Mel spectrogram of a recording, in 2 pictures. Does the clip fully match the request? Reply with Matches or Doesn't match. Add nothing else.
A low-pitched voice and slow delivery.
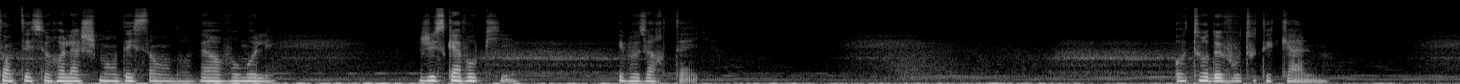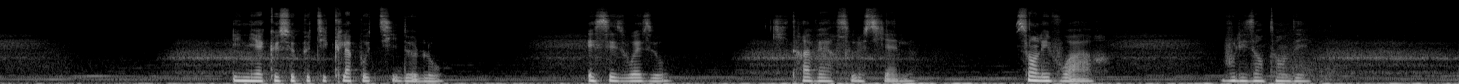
Doesn't match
